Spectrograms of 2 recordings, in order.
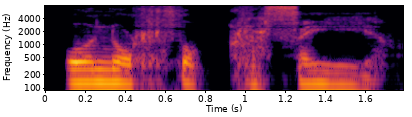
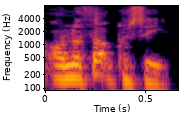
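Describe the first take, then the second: First: Put-on "Unorthocracy" drawn out slowly, Elvish accent. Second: Said in the usual way. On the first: Host savouring the name in a slow Elvish accent. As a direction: stretch "Unorthocracy" out like an elf lord. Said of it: "like, an Elvish accent". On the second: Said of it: "you wanna say it in".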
